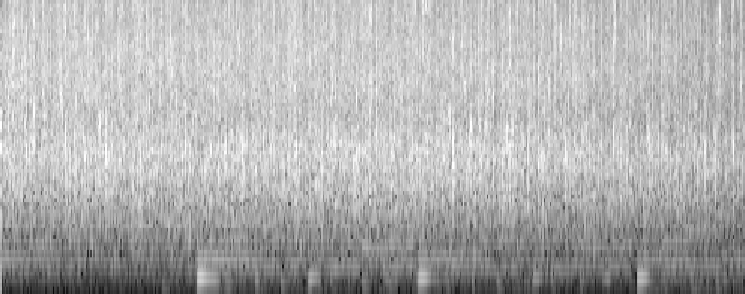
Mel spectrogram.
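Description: A loud, steady round of applause from an audience at a live performance, given for a songwriter in the audience, fills the whole stretch, a dense wash of clapping, with a low instrumental tone sounding beneath it partway through.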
